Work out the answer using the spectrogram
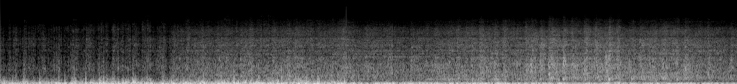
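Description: Passenger train running on the line, a steady loud rumble and clatter of wheels on rails heard at the open coach doorway; the deep rumble eases about halfway through.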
